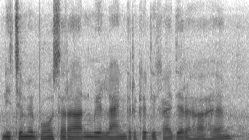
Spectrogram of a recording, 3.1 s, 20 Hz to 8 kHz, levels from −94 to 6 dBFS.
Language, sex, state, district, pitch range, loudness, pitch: Hindi, male, Arunachal Pradesh, Papum Pare, 110-120 Hz, -19 LUFS, 115 Hz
